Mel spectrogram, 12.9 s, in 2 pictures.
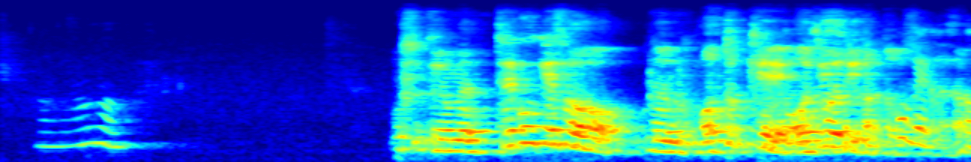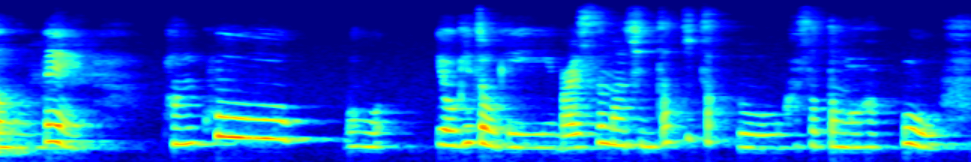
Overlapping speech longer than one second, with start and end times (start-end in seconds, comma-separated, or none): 5.0-6.3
